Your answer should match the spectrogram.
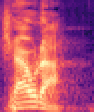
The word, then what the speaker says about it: chowder: Also, New England clam chowder is pronounced chowda.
